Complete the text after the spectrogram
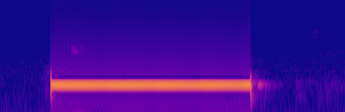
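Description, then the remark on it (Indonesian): A single steady telephone line tone sounds while a call is being placed, a clean mid-pitched hum lasting about a second with a click at start and end, and no voices. “Oke, langsung aja kita hubungin.”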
